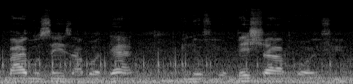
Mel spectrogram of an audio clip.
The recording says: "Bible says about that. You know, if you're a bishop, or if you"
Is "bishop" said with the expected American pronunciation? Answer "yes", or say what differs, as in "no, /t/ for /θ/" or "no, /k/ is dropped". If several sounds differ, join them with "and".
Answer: yes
